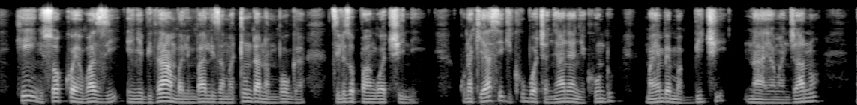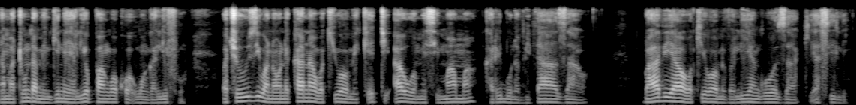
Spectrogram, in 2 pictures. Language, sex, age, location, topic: Swahili, male, 18-24, Nairobi, finance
